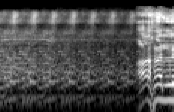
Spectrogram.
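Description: A brief pause in an amplified sermon: low hall sound with a faint murmur of voices. Near the end a man's amplified voice comes back in, rising in pitch as he starts a chanted phrase.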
